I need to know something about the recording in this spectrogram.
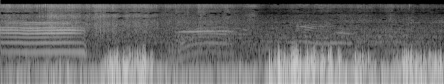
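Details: Street cats being fed outdoors; a loud, sustained flat meow opens, followed by a short bending meow and fainter mewing, interleaved with rustling, chewing-like bursts and low urban hum.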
